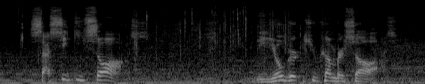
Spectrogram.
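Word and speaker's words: tzatziki: no surprise that you like this food it's pronounced sasiki sasiki sauce the yogurt cucumber sauce mmm oh that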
